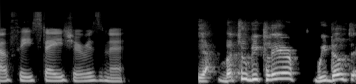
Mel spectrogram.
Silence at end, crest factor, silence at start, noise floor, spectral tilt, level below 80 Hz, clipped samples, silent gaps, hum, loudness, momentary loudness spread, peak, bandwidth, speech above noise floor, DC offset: 0 s; 16 dB; 0 s; under -90 dBFS; -6.5 dB/octave; -68 dBFS; under 0.1%; 1.47-1.98 s; none; -21 LUFS; 10 LU; -4 dBFS; 12.5 kHz; over 70 dB; under 0.1%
